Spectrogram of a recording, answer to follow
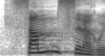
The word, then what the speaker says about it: psalms: 이렇게 부르는데요 영어로는 그 psalms라고 해서 쌈스라고 이렇게 읽을 수 있는데요 그냥 싸움이라고 읽습니다 PSA 이렇게 됐는 발음을 정확 여러분 그대로 읽으면 풋살 이렇게 읽어야 되는데요 프 살롱스 그런데 이제 영어이 단어가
